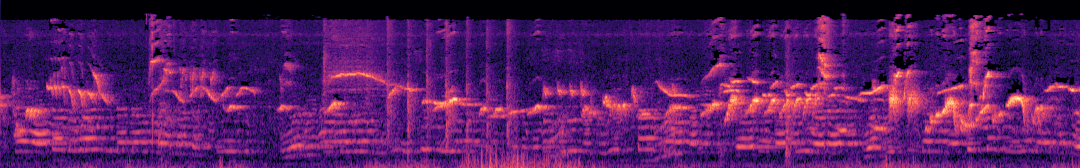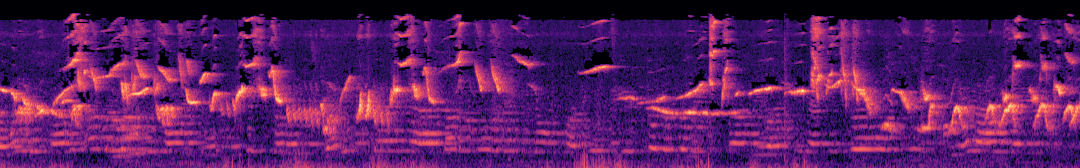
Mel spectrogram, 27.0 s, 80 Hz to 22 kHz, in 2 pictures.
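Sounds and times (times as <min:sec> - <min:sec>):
bird singing whistles and trills: 0:00.0 - 0:27.0.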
